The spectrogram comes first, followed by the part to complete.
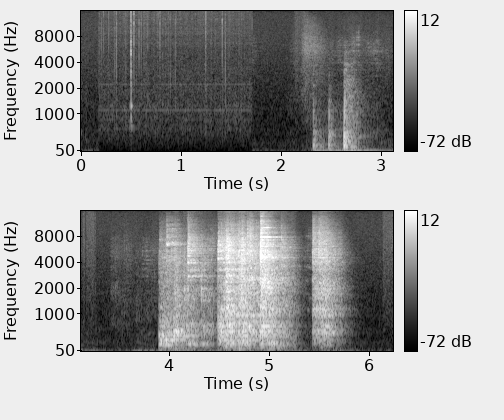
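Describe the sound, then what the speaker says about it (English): A casserole dish is handled while shortbread batter is turned out into it: scattered soft clinks, then a cluster of scraping knocks and a few louder rough scrapes and bumps up close, with no talk. "So now you want your casserole dish, and we're going to turn this out into the casserole"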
